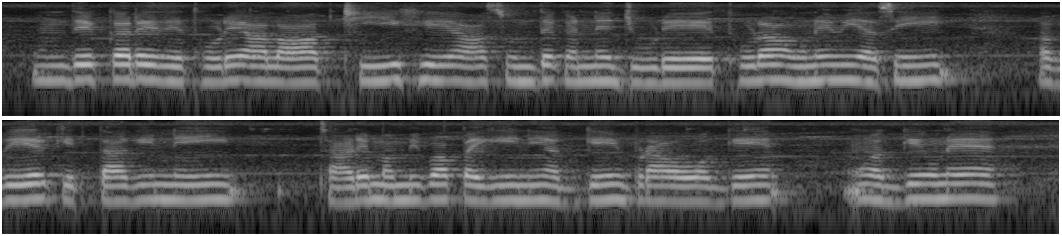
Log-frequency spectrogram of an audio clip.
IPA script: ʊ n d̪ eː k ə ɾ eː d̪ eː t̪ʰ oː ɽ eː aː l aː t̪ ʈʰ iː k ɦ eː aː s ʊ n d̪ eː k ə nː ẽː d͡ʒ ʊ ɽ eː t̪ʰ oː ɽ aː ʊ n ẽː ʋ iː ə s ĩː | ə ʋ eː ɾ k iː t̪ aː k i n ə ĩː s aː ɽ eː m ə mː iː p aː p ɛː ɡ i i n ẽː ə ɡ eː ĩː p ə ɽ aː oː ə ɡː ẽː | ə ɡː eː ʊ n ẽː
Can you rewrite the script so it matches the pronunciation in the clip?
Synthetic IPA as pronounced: ʊ n d̪ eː k ə ɾ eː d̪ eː t̪ʰ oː ɽ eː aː l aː t̪ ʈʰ iː k ɦ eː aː s ʊ n d̪ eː k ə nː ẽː d͡ʒ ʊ ɽ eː t̪ʰ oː ɽ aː ʊ n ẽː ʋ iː ə s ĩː | ə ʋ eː ɾ k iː t̪ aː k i n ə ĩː s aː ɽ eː m ə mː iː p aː p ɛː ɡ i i n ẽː ə ɡ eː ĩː p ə ɽ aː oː ə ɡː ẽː | ə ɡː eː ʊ n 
